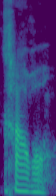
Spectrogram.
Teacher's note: in some Caribbean varieties of Spanish, it might sound more aspirated, like cajo, like something like that. · More like a French R rather than a traditional Spanish trilled R.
